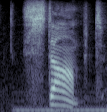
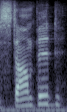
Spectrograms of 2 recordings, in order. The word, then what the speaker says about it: stomped: good uh next up is stomped with the t sound at the end stomped instead of stompid stomped stop it okay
